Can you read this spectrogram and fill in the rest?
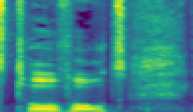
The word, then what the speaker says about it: Torvalds: Now, anyway, get back to Linus Torvald. Oh, is that how you pronounce his last name? Linus Torvalds.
